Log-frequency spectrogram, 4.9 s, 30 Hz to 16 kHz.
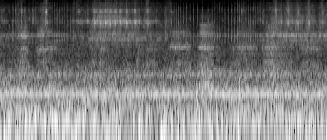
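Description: Shimano Stradic Ci4 1000-size spinning reel being cranked to retrieve line, its gears ticking, over a steady low rumble and hum.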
